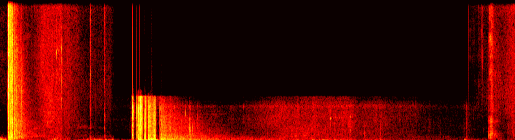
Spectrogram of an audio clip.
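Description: A single loud gunshot cracks close by when shooting at a playing card target, followed by a long rolling echo that fades, with a few faint thuds and clicks afterward.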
